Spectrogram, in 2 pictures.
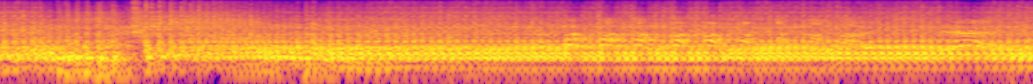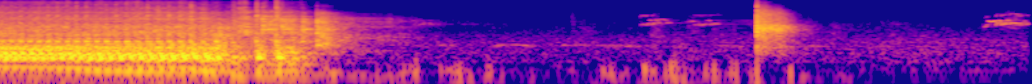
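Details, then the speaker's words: Restored Honda single-cylinder farm bike, fuel tank just refitted: loud, rough clatter about four beats a second holds on hand choke for six seconds, then falls away and dies; won't idle without choke. "just a tickle uh the hand choke hand choke that sounds better oh"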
